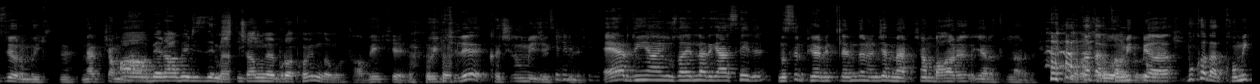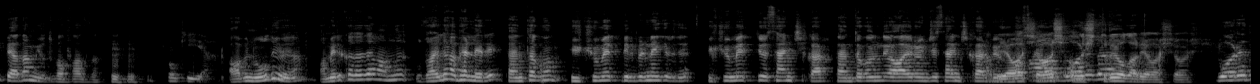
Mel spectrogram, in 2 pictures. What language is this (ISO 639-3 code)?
tur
